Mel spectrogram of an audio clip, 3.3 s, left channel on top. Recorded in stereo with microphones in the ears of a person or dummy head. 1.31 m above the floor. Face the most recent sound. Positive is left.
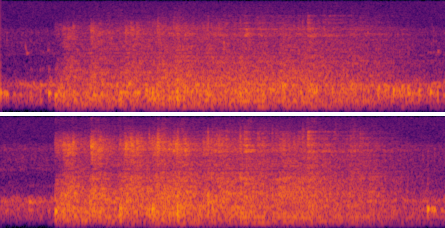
turn(degrees=-15)  # may be behind; listen again after turning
